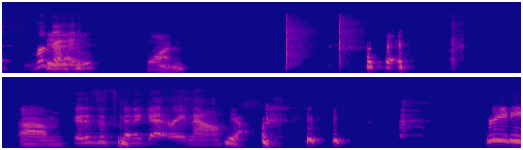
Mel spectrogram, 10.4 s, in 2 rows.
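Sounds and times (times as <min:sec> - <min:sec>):
speech: 0:00.4 - 0:01.9, 0:03.6 - 0:04.2, 0:05.4 - 0:08.7, 0:10.0 - 0:10.3
hand claps for recording sync: 0:02.8 - 0:03.7.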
